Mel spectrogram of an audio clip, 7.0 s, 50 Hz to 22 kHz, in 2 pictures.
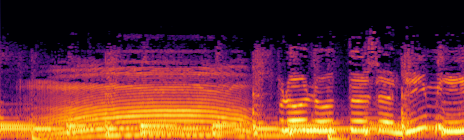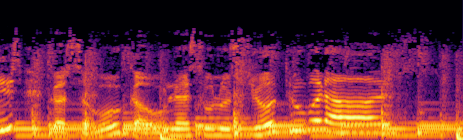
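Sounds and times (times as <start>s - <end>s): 
cow mooing: 0.2s - 2.1s
speech: 2.9s - 6.8s.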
